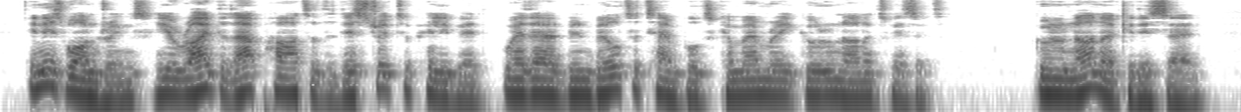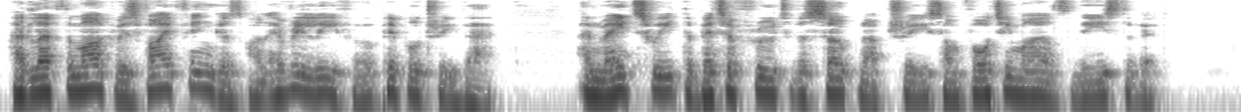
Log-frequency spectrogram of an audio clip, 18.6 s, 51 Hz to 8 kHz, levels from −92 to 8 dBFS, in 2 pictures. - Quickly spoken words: Yes, fast, 210 wpm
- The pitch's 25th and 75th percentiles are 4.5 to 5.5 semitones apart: No, average, 3.8 semitones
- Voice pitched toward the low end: Yes, low, 110 Hz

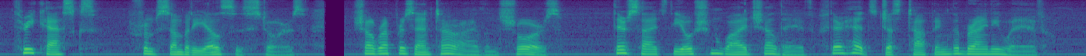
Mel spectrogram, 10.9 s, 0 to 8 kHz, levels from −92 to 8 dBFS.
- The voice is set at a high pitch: No, low, 125 Hz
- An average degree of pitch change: Yes, average, 4.0 semitones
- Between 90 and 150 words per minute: Yes, average, 140 wpm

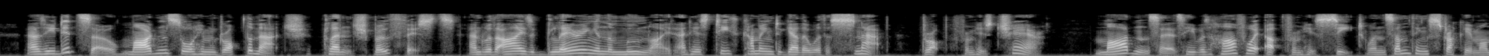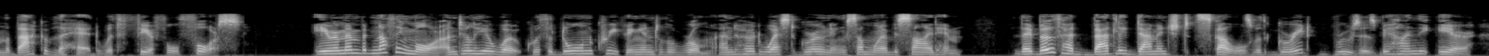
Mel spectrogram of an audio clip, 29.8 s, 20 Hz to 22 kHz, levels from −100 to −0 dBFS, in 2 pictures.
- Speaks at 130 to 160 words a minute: No, average, 175 wpm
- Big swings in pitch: No, average, 3.7 semitones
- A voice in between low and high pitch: Yes, medium, 170 Hz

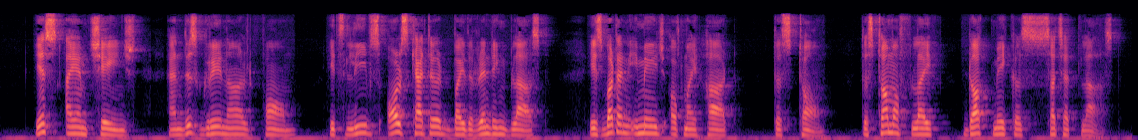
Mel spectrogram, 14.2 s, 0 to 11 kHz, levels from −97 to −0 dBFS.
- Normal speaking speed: Yes, average, 150 wpm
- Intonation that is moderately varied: Yes, average, 3.9 semitones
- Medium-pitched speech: Yes, medium, 145 Hz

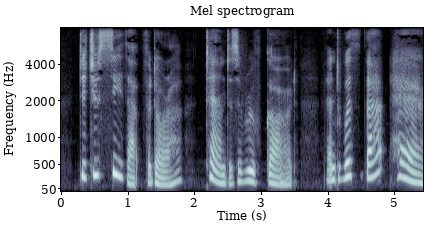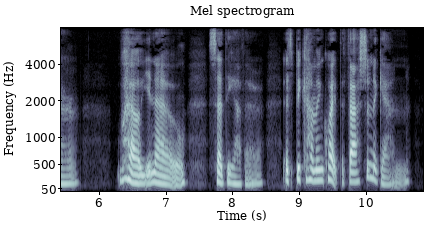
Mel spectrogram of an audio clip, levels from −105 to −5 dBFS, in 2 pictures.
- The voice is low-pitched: No, medium, 180 Hz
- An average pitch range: No, wide, 7.2 semitones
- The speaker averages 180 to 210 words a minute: No, average, 145 wpm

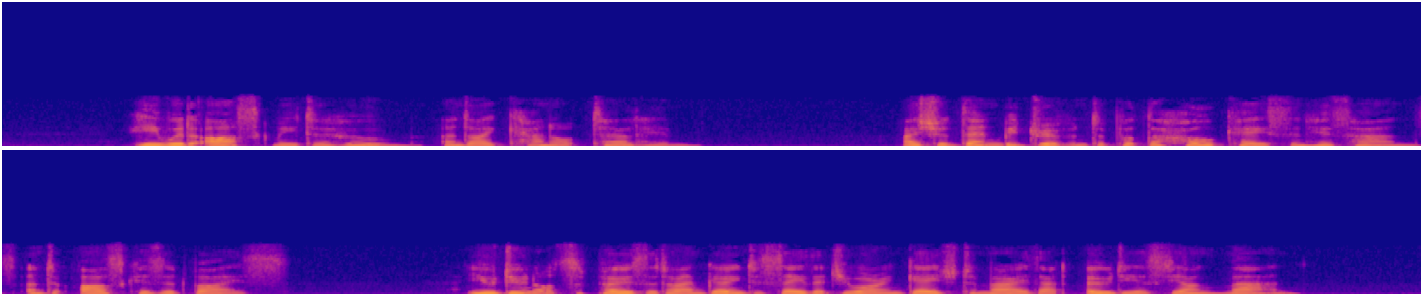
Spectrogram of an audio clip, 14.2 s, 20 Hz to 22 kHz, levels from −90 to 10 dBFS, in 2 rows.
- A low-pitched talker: No, medium, 175 Hz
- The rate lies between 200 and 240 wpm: Yes, fast, 205 wpm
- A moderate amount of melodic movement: No, wide, 5.9 semitones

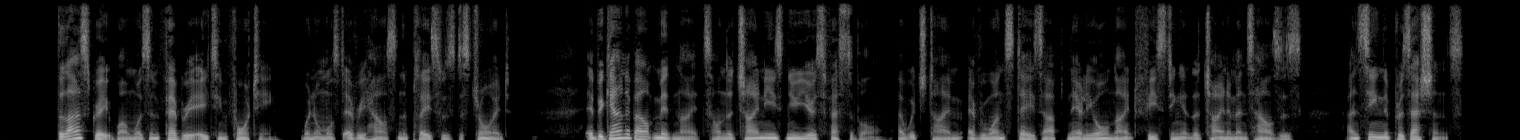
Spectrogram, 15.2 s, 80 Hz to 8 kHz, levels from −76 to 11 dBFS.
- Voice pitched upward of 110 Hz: No, very low, 90 Hz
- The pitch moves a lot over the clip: No, average, 4.3 semitones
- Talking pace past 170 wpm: Yes, average, 180 wpm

